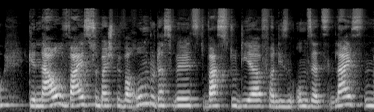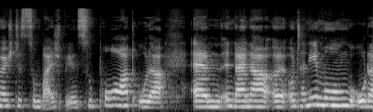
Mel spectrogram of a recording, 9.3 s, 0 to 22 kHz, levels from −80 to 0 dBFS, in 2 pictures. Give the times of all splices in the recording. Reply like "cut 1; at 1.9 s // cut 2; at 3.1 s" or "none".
none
